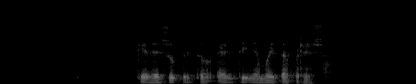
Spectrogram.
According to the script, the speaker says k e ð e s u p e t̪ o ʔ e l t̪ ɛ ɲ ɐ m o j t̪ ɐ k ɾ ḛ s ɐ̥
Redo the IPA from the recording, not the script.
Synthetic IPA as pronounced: k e ð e s u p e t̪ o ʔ e l t̪ i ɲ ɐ m o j t̪ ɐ p ɾ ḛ s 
